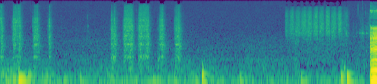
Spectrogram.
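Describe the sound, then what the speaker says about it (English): Hand sanding on scrap wood in short bursts of rasping strokes, quiet and close, with pauses between passes and a sharp knock near the end. "And then I gave it all a hand sanding"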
